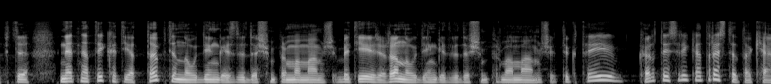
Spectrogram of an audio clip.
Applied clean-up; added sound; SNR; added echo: none; none; none; none.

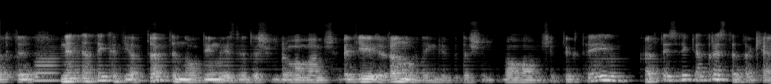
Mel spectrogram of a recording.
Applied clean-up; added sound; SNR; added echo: neural mask model DeepFilterNet 3.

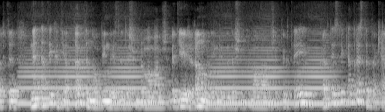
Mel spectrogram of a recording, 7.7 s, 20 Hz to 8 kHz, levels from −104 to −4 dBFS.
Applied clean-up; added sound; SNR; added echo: none; Wind instrument, woodwind instrument; 5 dB; reverberation time 1.0 s.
